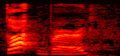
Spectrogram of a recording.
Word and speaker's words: Gothenburg: And you've also spent some time in Gothenburg, Sweden.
